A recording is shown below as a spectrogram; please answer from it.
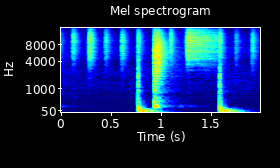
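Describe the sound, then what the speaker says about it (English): Isolated drums play alone: light, even hi-hat ticks over a few deep kick thumps and a sharp snare crack, with a sustained cymbal wash between hits. "so the drums sound like this in isolation"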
